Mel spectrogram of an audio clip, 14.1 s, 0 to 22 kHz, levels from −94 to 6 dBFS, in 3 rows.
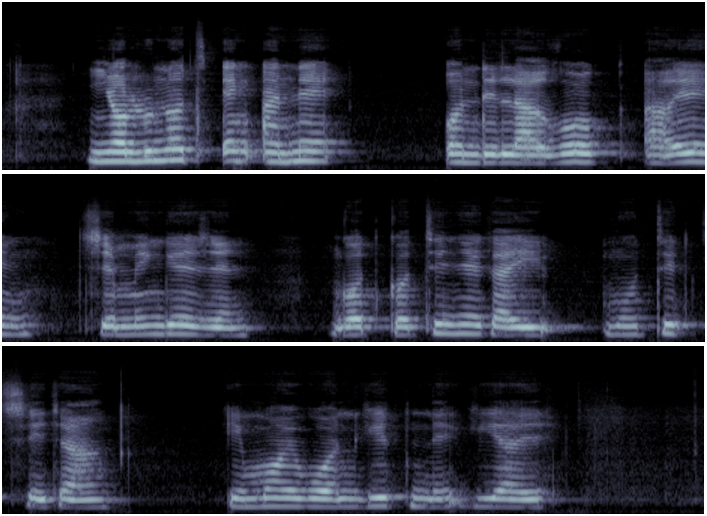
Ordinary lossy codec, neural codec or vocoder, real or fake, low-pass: none; vocoder, 44.1 kHz, 128 mel bands, Pupu-Vocoder; fake; 19.8 kHz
